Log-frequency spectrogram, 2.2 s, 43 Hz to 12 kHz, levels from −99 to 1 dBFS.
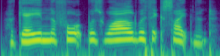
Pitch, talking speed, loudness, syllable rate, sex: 205 Hz, 190 wpm, -16 LUFS, 5.6 syllables/s, female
